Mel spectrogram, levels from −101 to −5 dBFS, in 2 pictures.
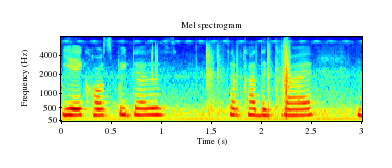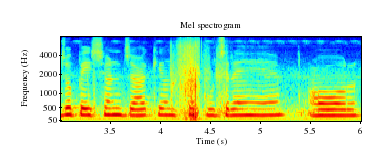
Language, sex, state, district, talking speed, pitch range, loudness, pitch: Hindi, female, Punjab, Fazilka, 130 wpm, 220-235 Hz, -20 LUFS, 225 Hz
